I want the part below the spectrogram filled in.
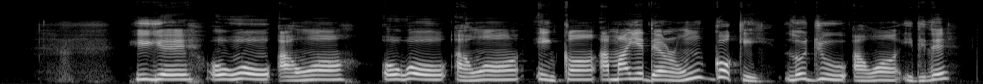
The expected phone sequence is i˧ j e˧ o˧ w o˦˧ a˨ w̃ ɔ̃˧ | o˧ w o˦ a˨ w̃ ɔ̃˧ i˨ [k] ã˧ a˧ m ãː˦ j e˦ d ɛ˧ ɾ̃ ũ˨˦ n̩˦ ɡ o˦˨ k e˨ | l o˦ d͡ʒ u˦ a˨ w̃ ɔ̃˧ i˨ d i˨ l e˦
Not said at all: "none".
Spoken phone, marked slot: k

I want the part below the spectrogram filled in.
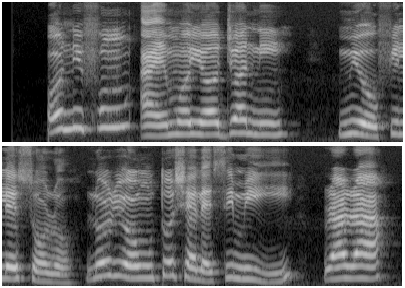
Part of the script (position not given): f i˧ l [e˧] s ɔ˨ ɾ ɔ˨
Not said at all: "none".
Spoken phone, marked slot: e˧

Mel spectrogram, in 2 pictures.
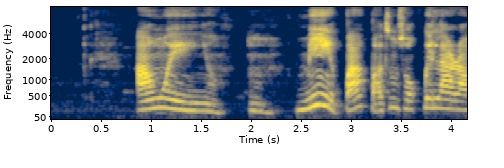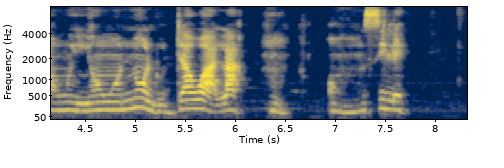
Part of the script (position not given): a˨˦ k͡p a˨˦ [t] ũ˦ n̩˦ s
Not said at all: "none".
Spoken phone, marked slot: t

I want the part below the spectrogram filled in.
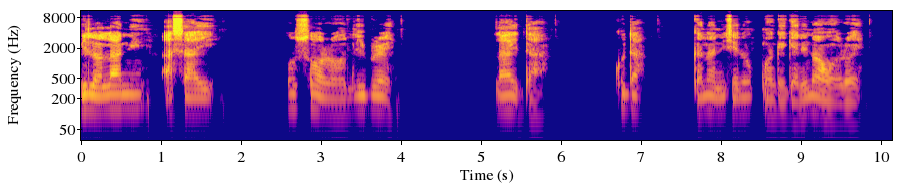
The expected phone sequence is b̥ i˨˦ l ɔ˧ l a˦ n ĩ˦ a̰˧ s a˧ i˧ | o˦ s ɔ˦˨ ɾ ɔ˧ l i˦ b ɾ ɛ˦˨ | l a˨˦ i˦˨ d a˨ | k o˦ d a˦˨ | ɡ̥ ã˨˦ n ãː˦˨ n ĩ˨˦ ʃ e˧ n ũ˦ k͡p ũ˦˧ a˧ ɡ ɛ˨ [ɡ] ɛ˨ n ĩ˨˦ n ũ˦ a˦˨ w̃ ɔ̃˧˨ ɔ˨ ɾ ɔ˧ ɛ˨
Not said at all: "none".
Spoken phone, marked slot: ɡ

